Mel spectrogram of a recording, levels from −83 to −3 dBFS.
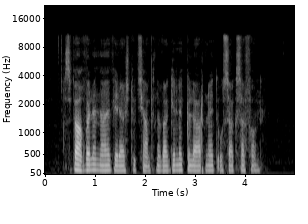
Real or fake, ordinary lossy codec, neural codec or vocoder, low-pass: fake; AAC, 64 kbps; codec, 44.1 kHz, 7.8 kbps, Pupu-Codec; 10.8 kHz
